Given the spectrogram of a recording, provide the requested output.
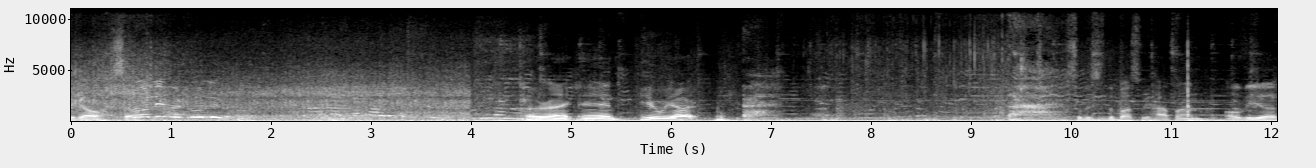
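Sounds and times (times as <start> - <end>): bus engine idling: 0.0 - 4.5
people talking: 0.0 - 6.0.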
